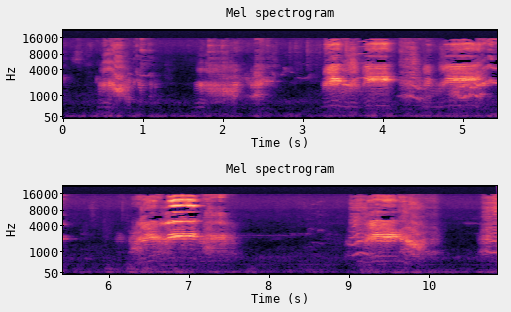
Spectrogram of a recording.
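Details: Rainbow lorikeet in the daytime giving repeated raucous, rasping squawks and chattering screeches in bursts every one to two seconds, some doubled or tripled.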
